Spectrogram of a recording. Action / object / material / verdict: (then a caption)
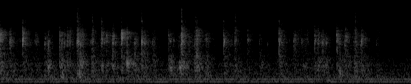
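tap / plastic computer keyboard / plastic / none. A black plastic computer keyboard on a wooden desk is typed on with the fingertips of both hands, producing a fast, uneven stream of bright, short key taps that fade quickly. A faint, steady low hum runs underneath.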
